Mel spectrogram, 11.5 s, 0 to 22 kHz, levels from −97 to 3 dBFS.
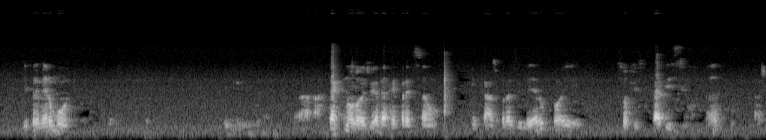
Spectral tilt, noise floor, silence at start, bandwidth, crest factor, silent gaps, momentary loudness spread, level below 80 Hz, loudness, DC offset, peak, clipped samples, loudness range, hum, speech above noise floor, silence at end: -7.5 dB/octave; -55 dBFS; 0.35 s; 6.4 kHz; 22 dB; none; 23 LU; -76 dBFS; -26 LUFS; under 0.1%; -6 dBFS; under 0.1%; 7 LU; none; 30 dB; 0.05 s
